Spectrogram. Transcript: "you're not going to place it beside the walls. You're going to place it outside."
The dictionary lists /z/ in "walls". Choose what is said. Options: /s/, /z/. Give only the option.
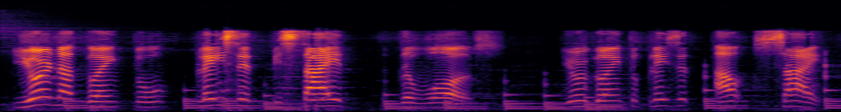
/s/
